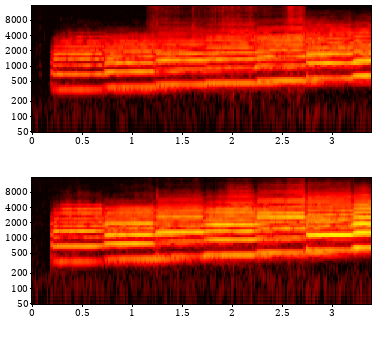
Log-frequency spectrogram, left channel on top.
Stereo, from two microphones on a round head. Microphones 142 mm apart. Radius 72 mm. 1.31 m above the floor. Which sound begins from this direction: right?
A trumpet, at 0.2 s.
